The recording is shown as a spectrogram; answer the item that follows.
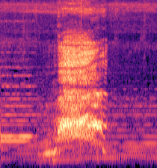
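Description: A goat doe in labour bleats once, loudly for about half a second near the middle, as her kid is being born. Steady background music plays throughout.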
